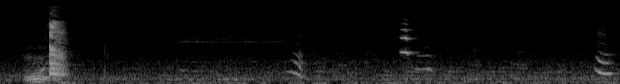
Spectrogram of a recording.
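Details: Pet parrot imitating a cat's meow after prompting by its owner: four separate falling, nasal meow-like calls spaced about one to two seconds apart, with the owner's voice heard at the start.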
